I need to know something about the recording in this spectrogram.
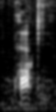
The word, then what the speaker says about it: Paqui: they're either it's like they say it's like pronounced like hockey but it's hockey that's what they call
